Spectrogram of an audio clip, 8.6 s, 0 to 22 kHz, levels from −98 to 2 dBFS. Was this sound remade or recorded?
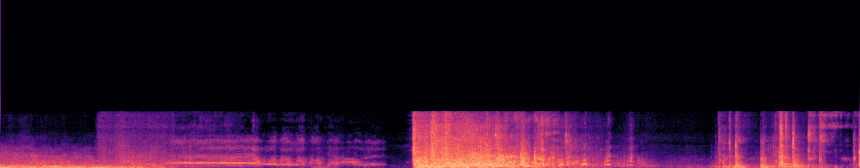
remade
